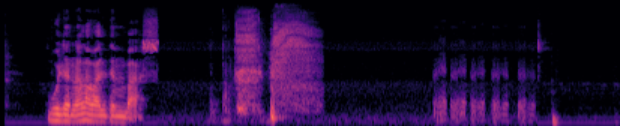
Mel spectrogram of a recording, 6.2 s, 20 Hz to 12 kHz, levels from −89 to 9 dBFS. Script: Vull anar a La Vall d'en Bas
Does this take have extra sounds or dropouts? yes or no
yes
